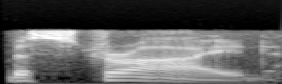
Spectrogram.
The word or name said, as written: bestride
